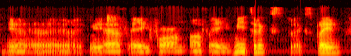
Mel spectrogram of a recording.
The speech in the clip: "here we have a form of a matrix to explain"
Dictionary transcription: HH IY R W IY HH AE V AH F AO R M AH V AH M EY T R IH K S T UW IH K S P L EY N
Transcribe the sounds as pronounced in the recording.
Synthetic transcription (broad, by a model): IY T W IY HH AE V AH F AO R M AH V AH M EY T R IH K S T UW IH K S P L EY N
